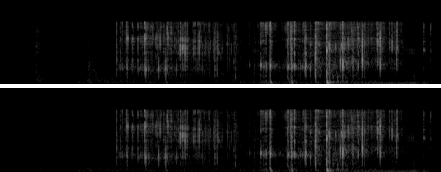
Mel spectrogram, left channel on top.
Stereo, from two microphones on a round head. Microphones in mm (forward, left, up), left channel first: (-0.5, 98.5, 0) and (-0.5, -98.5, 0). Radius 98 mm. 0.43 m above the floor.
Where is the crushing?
5° left (ahead or behind), 0.7 m.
